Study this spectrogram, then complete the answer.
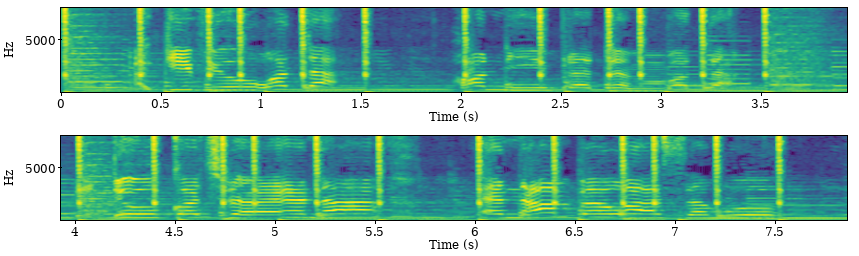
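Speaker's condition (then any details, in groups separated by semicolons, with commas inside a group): No condition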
